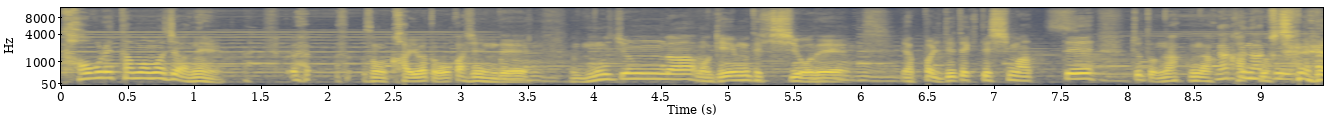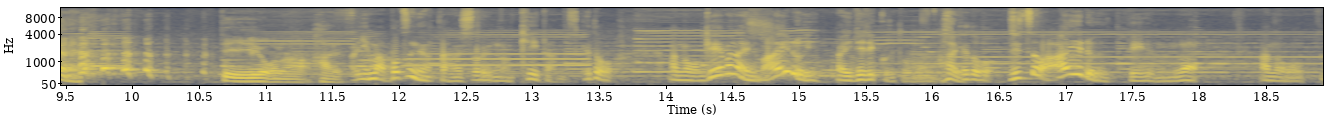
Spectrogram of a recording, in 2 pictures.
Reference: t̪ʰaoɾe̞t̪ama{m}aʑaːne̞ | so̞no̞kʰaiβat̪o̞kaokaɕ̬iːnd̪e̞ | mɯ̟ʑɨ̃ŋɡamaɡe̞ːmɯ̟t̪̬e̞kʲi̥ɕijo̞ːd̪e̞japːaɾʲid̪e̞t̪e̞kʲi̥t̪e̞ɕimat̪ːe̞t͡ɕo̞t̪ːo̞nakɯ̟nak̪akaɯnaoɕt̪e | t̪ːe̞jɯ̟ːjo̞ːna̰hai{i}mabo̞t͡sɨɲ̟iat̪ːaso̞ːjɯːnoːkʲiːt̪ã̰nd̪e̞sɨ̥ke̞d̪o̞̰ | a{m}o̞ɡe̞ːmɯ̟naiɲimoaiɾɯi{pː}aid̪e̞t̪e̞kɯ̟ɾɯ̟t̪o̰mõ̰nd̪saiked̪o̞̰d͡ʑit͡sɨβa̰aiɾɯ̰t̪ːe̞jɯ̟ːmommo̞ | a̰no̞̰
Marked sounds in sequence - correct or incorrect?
correct, correct, incorrect: n, correct

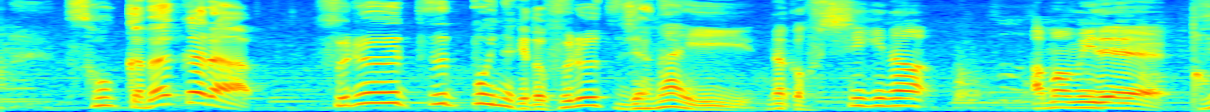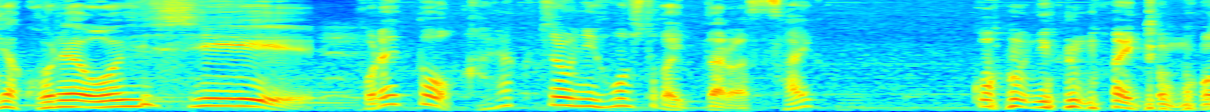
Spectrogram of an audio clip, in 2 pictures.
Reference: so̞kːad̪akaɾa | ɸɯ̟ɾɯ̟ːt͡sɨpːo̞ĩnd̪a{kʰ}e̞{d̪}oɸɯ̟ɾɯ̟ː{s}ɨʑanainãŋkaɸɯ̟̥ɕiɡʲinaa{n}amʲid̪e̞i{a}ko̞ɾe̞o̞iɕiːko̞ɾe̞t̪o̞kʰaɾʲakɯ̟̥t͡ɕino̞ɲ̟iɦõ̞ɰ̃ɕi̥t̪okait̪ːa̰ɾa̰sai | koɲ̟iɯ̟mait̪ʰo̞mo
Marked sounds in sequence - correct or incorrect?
incorrect: k, correct, incorrect: t͡s, incorrect: m, correct

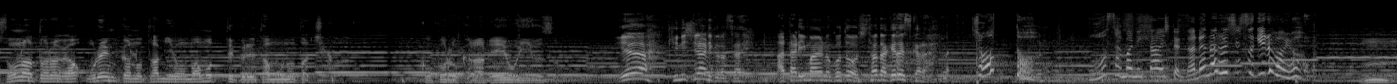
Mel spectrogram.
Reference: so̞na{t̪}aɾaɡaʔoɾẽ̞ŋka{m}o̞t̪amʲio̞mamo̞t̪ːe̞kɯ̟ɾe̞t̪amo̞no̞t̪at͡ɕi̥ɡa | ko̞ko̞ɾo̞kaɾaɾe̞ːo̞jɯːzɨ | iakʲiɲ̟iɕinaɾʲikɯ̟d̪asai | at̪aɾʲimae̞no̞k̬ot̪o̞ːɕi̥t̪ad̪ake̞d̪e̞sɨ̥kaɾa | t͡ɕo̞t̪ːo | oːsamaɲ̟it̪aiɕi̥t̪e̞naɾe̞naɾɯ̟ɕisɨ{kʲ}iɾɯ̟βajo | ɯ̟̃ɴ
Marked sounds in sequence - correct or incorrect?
correct, incorrect: n, incorrect: ɡʲ

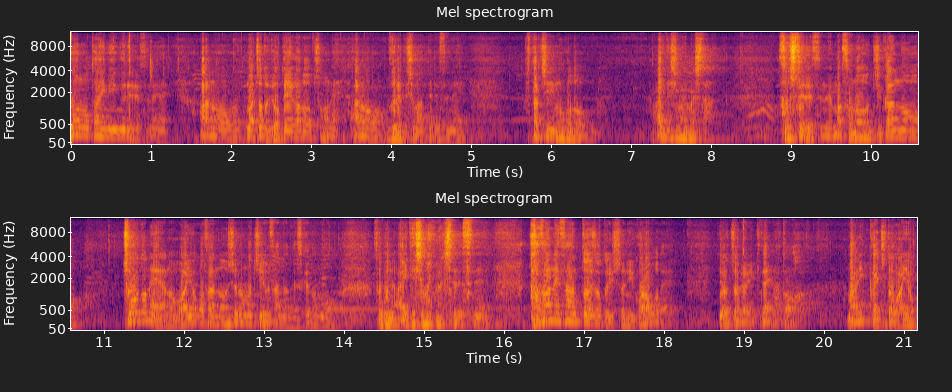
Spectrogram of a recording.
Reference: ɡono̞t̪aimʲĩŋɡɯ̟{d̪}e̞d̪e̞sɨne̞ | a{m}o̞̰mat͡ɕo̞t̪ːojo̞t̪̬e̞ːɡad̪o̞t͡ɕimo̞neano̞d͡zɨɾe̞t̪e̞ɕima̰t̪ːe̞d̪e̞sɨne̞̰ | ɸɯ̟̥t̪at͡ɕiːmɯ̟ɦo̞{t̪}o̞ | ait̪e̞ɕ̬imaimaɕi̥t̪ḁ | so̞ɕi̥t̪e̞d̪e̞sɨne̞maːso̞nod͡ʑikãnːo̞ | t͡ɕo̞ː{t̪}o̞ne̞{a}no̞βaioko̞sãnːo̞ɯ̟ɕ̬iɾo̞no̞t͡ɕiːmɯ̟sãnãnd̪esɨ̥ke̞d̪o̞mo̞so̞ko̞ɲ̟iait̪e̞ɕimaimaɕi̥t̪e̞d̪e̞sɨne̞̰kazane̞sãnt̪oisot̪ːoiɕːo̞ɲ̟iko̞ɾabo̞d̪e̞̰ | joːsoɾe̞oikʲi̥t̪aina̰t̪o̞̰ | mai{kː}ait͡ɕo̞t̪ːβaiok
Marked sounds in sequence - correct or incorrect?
correct, incorrect: n, incorrect: d̪, incorrect: d̪, correct, correct

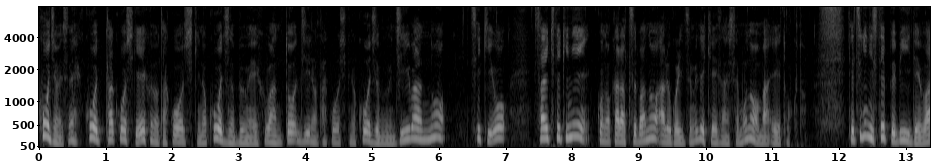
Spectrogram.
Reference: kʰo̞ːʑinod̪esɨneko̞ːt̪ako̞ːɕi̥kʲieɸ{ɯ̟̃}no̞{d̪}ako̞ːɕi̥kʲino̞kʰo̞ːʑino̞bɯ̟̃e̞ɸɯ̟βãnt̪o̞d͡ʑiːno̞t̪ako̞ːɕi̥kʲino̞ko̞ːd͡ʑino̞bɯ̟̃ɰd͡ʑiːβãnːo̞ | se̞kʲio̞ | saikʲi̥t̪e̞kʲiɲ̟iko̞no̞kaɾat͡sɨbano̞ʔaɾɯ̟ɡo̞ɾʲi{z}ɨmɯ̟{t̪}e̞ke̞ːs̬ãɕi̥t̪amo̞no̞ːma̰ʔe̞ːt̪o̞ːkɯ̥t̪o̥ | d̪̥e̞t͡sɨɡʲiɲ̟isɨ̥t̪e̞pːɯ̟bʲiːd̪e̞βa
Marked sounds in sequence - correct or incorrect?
incorrect: ɯ̟, incorrect: t̪, correct, incorrect: d̪

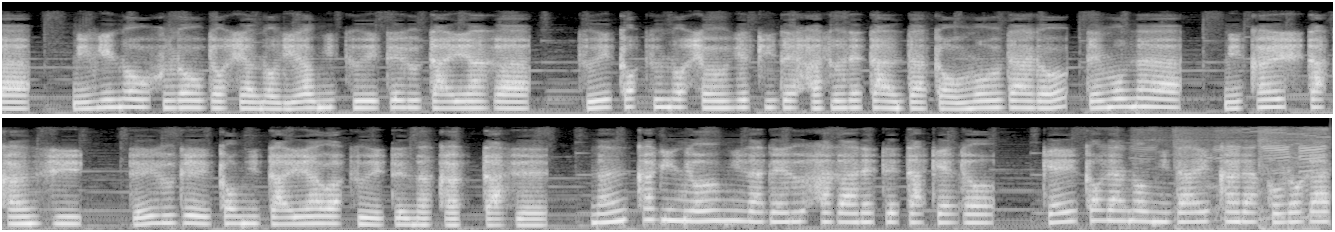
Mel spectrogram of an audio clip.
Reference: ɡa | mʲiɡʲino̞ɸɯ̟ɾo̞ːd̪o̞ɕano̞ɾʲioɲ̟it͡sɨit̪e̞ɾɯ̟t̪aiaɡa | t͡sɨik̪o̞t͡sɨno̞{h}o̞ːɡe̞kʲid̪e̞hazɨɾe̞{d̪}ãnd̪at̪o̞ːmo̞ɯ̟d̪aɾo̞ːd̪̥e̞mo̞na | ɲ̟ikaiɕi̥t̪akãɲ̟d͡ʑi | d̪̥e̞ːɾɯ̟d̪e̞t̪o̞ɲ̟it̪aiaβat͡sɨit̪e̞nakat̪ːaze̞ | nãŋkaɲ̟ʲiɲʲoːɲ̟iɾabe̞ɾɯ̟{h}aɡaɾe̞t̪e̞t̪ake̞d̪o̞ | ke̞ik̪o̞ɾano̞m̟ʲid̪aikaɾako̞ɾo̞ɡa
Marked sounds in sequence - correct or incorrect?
incorrect: ɕ, incorrect: t̪, correct

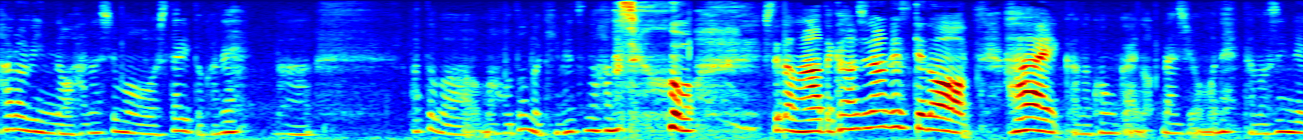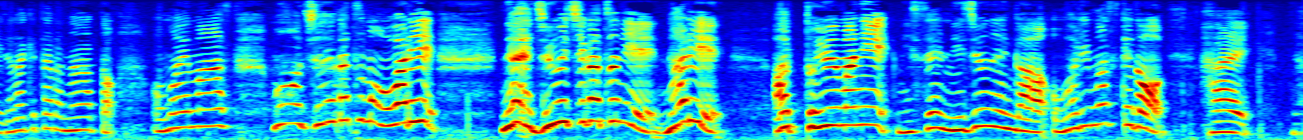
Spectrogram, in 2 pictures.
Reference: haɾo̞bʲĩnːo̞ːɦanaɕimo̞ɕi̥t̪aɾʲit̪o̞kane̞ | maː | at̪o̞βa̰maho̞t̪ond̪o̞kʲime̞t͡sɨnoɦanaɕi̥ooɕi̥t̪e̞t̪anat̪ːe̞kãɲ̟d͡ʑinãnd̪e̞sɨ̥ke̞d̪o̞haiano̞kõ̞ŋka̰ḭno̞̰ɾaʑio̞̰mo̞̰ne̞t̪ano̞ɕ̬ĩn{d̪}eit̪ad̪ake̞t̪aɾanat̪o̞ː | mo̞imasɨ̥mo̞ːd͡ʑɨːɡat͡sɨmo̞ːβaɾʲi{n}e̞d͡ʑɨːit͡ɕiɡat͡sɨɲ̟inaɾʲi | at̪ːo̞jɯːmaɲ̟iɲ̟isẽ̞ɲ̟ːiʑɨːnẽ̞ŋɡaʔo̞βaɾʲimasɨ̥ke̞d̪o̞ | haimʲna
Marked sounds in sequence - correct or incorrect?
correct, correct

